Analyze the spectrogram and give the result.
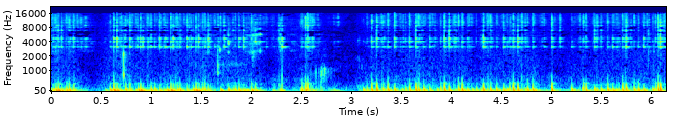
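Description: Fingertips tap rapidly on the curved glass of a hollow, empty glass fishbowl held over the lens. The result is a dense run of soft, dull, low-heavy taps, with faint high glassy ringing around 3.1 kHz above them. The tapping briefly pauses twice before it continues steadily.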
